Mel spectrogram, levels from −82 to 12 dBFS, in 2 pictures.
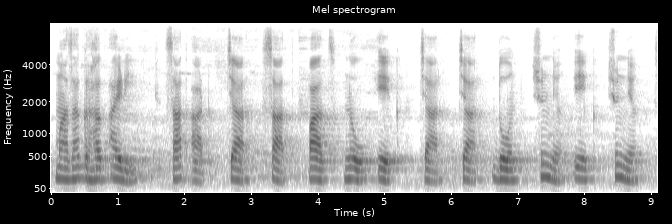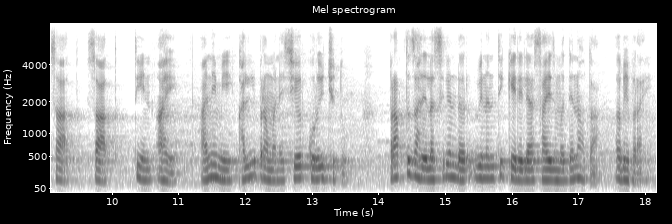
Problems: none marked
